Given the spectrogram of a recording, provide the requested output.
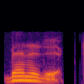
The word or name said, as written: benedict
